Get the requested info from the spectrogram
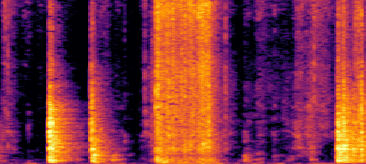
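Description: A deck of tarot cards shuffled by hand: two short bursts of card noise, then a longer one about a second in.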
